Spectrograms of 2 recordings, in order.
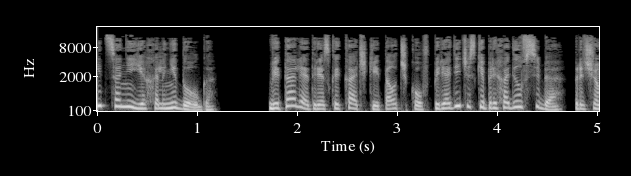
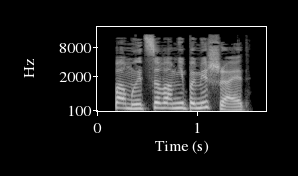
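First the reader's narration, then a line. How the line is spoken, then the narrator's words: Snorting smirk. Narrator (Russian): хмыкнул водитель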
